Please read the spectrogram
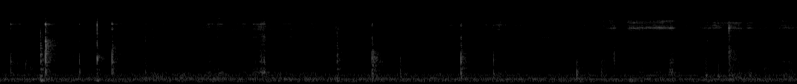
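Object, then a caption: Small wooden blocks. Long nails tap and scratch small, solid, light-colored wooden puzzle blocks held in both hands, and the pieces are knocked and slid against each other. Sharp, bright clicks rise from a faint, steady hiss, with softer scraping rustles in between, including a longer brushing stretch near the end.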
